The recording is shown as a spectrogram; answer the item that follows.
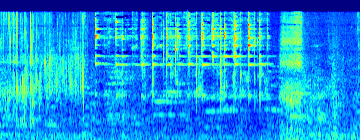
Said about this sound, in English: As you can hear from that jingle, that was me enjoying some afternoon tea.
